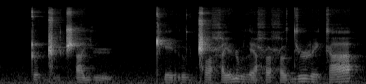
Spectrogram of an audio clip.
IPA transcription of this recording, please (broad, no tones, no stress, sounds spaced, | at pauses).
ʈ o ɡ͡ǁ ʉ t͡ʃʼ a j ʉ | ʈʰ e r u d ǁ ɔ ħ e ɳ u l ɛ ħ ʊ ħ ʊ d ʉ ɭ e k a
